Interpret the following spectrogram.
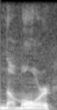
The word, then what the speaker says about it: Namor: But if you read Namor I guess they pronounce it Namor, according to the movie.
